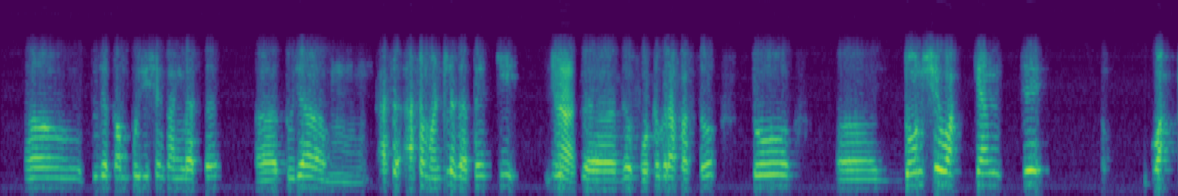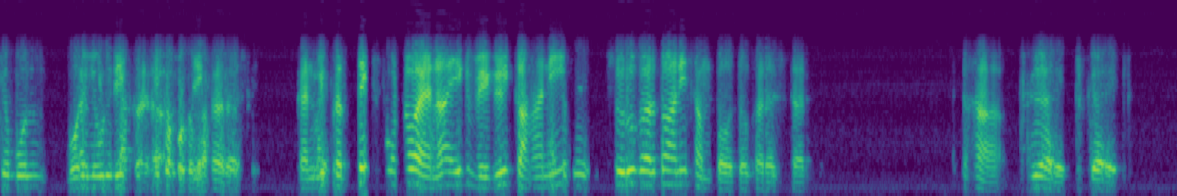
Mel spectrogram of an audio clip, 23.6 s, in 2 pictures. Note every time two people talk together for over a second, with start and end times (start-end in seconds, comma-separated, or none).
12.6-14.2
